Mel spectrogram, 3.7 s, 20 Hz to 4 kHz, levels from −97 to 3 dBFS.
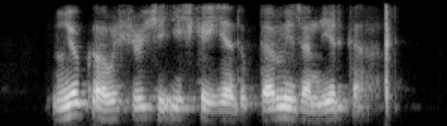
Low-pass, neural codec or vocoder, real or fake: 3.6 kHz; codec, 16 kHz, 2 kbps, X-Codec, HuBERT features, trained on balanced general audio; fake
